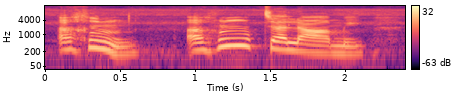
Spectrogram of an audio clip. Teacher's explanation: নাসিকার প্রয়োগ হবে, অনেকটা দন্তন্যর মতো উচ্চারণ, কিন্তু পূর্ণ নয় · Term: ঞ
